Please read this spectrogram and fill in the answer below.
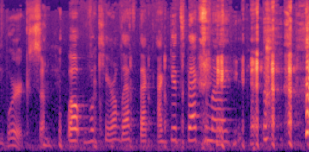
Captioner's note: laughing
